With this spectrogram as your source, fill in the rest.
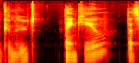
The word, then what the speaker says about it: Canute: right right right um well done for saying Canute thank you that's how it's pronounced it's not King Newt you've heard people say that before I've heard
